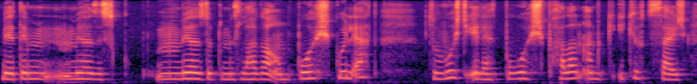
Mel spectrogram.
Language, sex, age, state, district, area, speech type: Kashmiri, female, 18-30, Jammu and Kashmir, Kupwara, rural, spontaneous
